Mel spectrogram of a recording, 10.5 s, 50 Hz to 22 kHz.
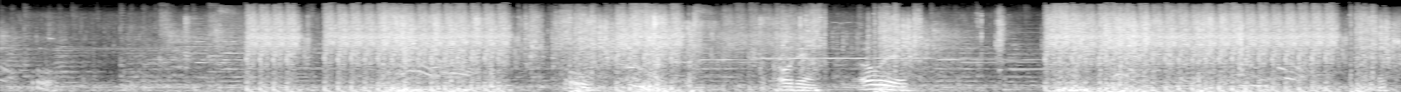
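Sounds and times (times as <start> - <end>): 
rapid automatic gunfire from a shooter video game: 1.8 - 7.0, 7.8 - 10.5
speech: 5.9 - 7.0.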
